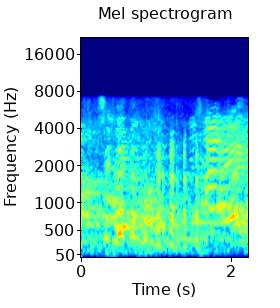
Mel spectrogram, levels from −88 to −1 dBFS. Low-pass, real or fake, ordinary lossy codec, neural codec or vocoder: 7.2 kHz; real; none; none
